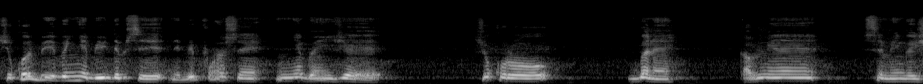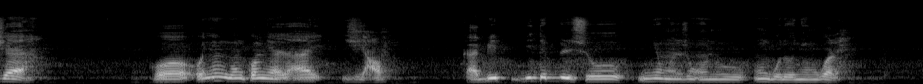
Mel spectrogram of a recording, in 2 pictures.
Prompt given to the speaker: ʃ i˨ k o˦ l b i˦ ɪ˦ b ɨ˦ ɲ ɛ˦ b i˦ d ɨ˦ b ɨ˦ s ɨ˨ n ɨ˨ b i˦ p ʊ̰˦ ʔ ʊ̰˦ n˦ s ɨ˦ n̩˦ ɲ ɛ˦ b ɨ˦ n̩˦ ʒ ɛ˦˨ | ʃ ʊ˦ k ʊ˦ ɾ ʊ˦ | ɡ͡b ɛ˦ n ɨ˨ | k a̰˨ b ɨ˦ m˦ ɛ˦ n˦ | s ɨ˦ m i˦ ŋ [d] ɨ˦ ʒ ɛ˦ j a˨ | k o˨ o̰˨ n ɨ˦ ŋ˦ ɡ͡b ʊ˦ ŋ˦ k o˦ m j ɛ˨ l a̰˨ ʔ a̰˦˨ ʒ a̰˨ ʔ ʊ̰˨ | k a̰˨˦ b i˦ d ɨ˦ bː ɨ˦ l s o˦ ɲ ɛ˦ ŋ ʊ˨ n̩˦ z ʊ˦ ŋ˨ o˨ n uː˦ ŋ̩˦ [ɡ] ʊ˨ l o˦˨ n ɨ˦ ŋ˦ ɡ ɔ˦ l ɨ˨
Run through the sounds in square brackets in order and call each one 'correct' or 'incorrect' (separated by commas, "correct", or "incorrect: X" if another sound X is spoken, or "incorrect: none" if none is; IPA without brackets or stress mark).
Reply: incorrect: ɡ, correct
